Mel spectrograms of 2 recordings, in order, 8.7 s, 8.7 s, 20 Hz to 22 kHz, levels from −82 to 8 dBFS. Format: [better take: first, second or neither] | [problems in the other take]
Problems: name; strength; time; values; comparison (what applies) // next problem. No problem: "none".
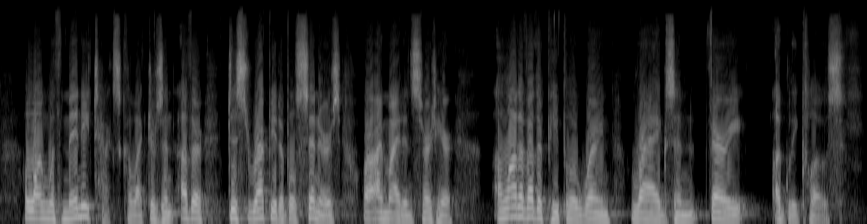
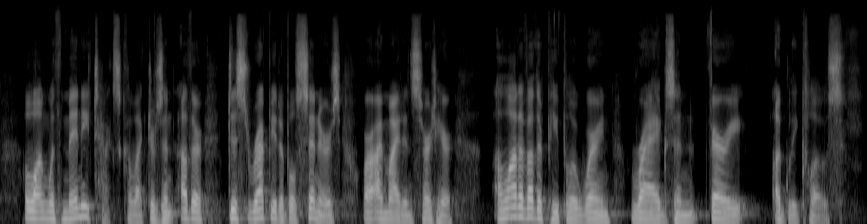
second | distortion; slight; 3% of the sound clipped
